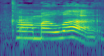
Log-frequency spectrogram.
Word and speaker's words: Kamala: the phonetic principles yeah she tweeted it comma like the word comma but when i say it it just says comma i guess it's just kamala i know yeah i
